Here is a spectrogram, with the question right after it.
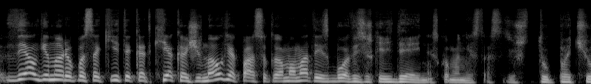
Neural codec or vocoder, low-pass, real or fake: autoencoder, 48 kHz, 32 numbers a frame, DAC-VAE, trained on Japanese speech; 14.4 kHz; fake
